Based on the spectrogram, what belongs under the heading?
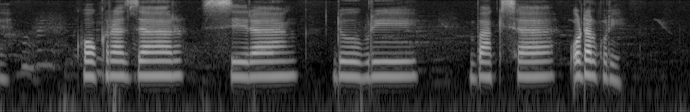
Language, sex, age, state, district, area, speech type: Bodo, female, 45-60, Assam, Kokrajhar, rural, spontaneous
